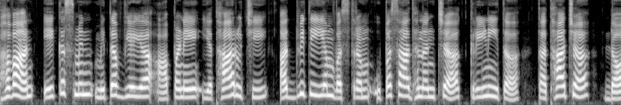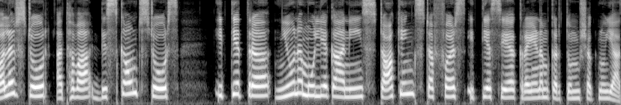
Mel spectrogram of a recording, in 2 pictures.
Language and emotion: Sanskrit, neutral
